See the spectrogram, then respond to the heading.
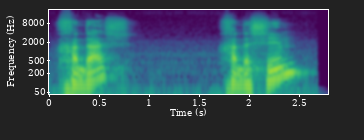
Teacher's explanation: And gutturals never accept schwa. And so instead of having a schwa, the kamets is going to reduce into a hatef patach.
